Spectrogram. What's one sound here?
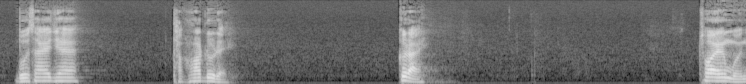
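A man speaks through a microphone in short, emphatic phrases, with pauses between them.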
